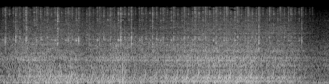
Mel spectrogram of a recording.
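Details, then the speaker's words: 2006 Ford Explorer 4.6L V8, cold start, noise on right/passenger side: quick, uneven tick about three a second over idle that fades after 15–20 seconds as it warms; exhaust manifold leak from warped manifold. "and as you saw there it only lasted maybe 15 20 seconds and now the engine sounds normal once again there's no no more ticking type noises coming from the engine"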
